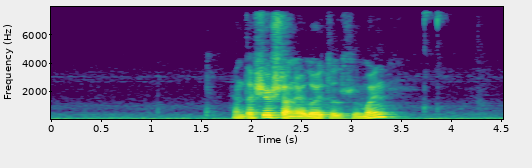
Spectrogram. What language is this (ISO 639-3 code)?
fao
